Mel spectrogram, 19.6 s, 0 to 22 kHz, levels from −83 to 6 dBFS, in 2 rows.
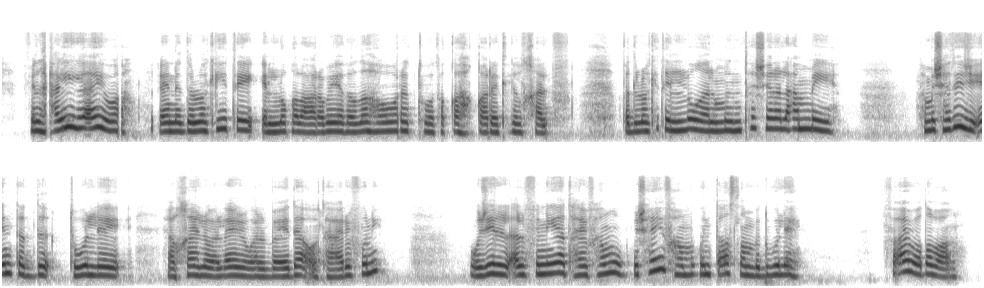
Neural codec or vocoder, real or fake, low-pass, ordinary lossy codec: vocoder, 22.05 kHz, 80 mel bands, WaveNeXt; fake; 9.9 kHz; none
